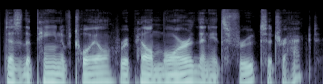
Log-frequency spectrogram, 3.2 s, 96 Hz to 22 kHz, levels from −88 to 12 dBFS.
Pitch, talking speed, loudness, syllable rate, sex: 90 Hz, 205 wpm, -16 LUFS, 4.2 syllables/s, male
